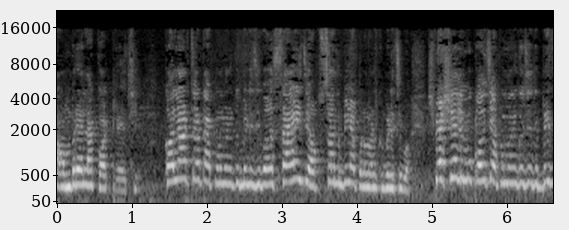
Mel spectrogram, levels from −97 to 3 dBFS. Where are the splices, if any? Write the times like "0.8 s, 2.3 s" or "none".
none

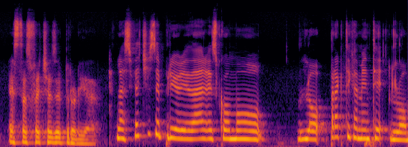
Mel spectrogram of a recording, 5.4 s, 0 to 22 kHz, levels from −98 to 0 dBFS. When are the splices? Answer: 1.4 s

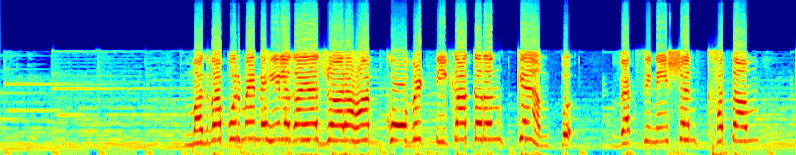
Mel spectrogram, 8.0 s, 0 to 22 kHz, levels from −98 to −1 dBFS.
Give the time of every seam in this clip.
none

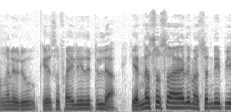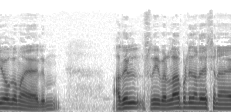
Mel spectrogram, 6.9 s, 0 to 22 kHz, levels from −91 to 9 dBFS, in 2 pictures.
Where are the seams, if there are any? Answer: 1.8 s

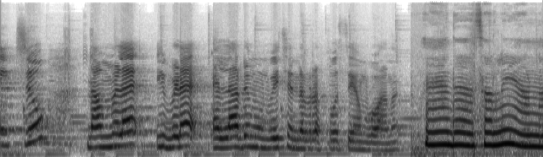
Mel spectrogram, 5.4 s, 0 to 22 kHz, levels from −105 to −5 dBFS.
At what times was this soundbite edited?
4.0 s

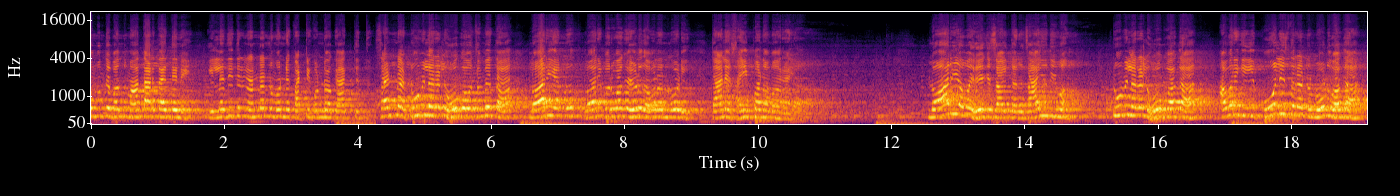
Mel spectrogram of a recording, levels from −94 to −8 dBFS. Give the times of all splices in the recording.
4.2 s, 15.2 s

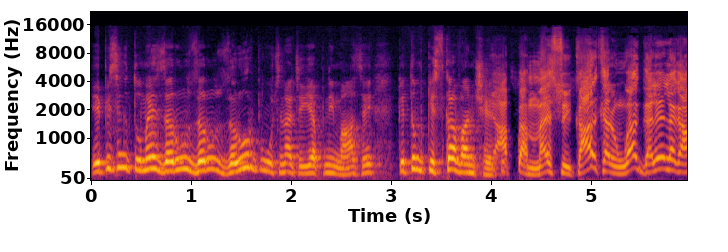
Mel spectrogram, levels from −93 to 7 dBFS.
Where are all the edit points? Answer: 4.1 s

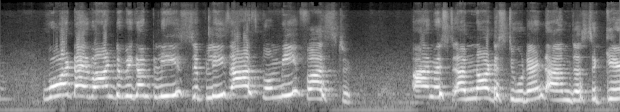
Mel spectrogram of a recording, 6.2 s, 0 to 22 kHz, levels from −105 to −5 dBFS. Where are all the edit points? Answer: none

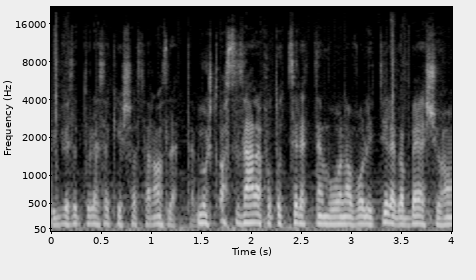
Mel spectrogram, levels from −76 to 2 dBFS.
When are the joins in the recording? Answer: 1.5 s

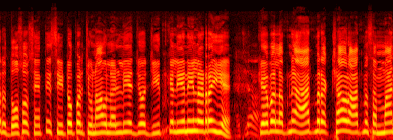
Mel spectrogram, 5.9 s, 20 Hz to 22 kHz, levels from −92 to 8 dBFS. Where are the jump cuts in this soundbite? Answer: none

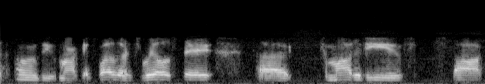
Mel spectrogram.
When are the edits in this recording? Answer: none

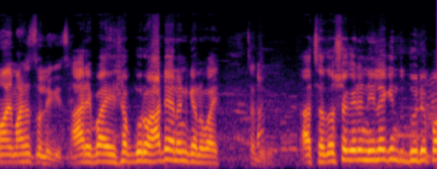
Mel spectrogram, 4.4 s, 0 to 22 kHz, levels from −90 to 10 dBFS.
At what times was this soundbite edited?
2.5 s

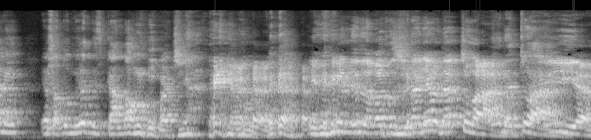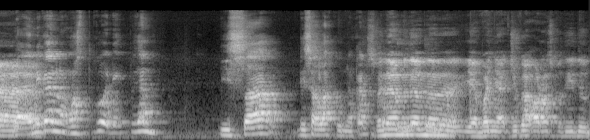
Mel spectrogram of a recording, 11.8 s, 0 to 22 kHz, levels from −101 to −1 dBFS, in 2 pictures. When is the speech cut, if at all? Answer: none

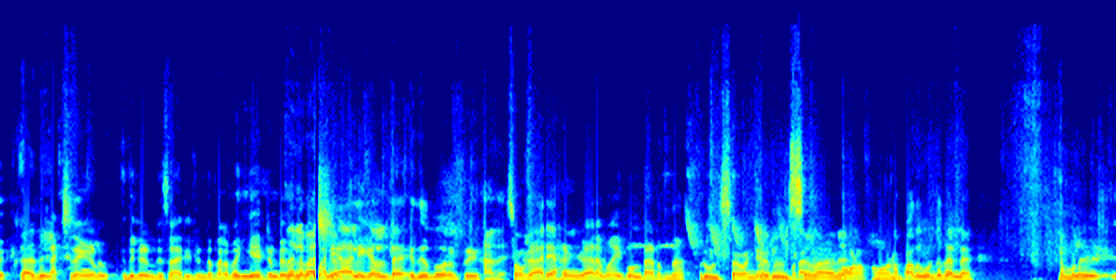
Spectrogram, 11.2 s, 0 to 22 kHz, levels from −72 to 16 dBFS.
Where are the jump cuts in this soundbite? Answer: 3.2 s

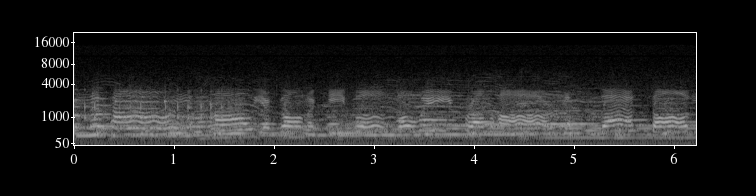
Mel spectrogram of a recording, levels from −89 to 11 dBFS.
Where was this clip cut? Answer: 3.9 s

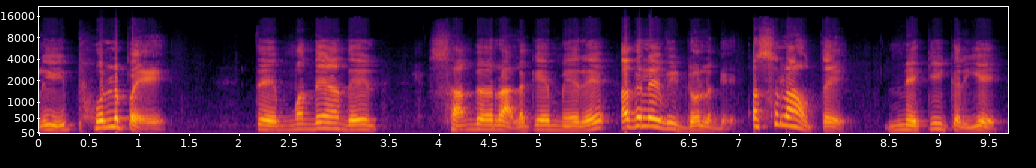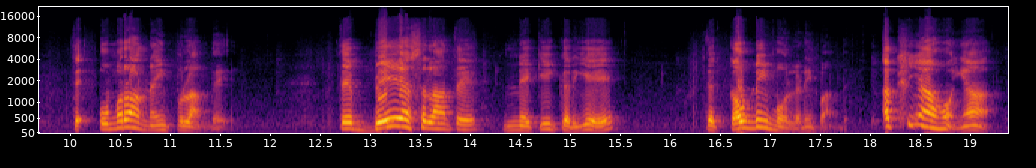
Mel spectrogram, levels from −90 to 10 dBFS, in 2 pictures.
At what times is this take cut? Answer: 6.9 s, 18.0 s

